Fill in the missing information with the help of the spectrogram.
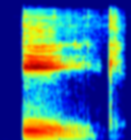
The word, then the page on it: eke: American English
